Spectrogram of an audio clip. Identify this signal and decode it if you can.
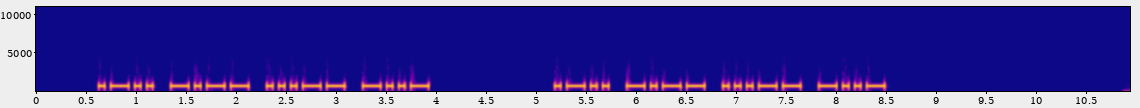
Morse code, heard as a keyed tone, about 20 wpm, 700 Hz. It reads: LY3X LY3X
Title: DXCC-100 Call Signs - 4 Characters - Repeated 3x - 20wpm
